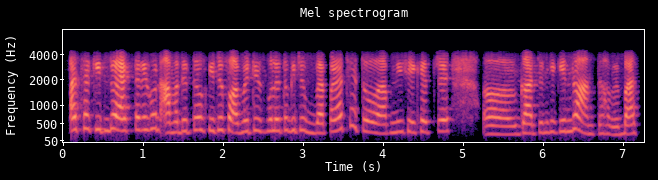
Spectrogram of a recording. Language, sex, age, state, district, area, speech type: Bengali, female, 18-30, West Bengal, Darjeeling, rural, conversation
